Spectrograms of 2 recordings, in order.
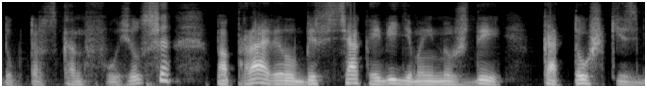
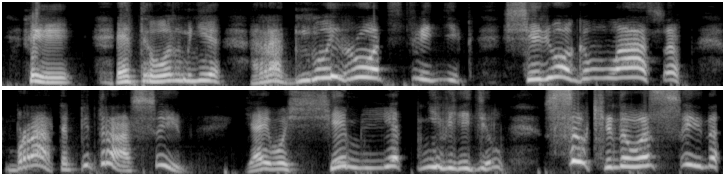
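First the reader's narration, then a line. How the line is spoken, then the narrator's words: Joyful shout. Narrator (Russian): Тимофей Васильевич с радостью закричал ему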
